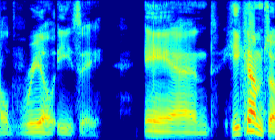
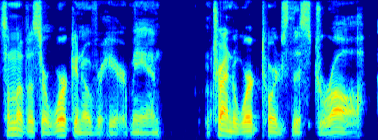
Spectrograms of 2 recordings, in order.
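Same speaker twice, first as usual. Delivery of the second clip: plain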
